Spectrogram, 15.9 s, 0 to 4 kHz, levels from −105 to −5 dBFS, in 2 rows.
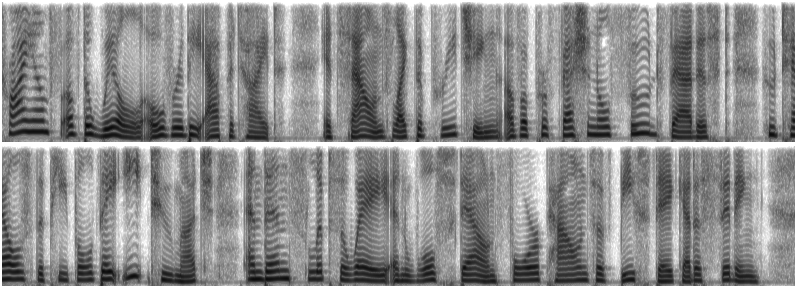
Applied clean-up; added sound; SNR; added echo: none; none; none; none.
